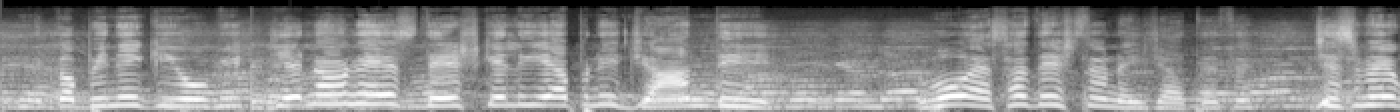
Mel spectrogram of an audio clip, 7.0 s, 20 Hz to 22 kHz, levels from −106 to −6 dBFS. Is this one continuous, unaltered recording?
no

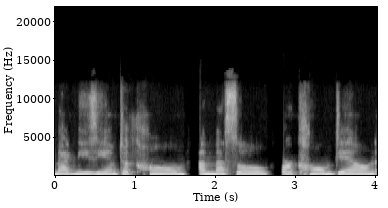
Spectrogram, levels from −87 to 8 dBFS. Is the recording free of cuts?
no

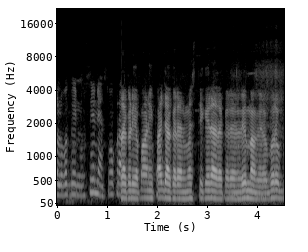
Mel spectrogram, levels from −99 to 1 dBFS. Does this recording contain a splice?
yes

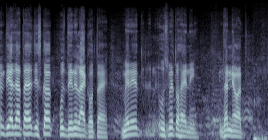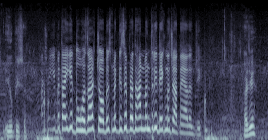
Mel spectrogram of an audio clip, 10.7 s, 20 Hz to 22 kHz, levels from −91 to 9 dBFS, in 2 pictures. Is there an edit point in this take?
no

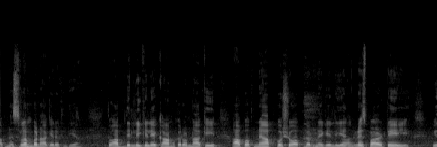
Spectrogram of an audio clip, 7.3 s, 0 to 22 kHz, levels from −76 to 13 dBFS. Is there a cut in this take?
yes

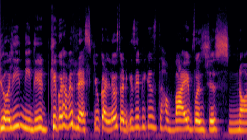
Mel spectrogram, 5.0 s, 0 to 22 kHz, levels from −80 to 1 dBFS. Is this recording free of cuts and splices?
yes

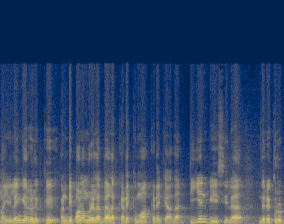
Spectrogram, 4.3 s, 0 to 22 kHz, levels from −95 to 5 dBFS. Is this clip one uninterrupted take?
no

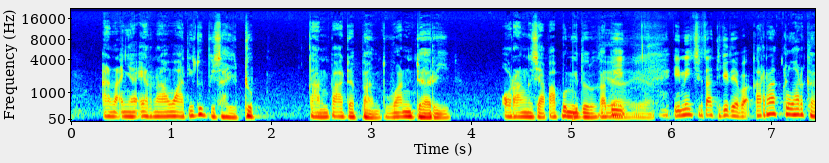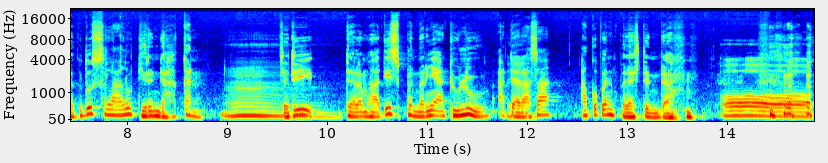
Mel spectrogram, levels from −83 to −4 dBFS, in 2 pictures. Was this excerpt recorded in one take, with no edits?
yes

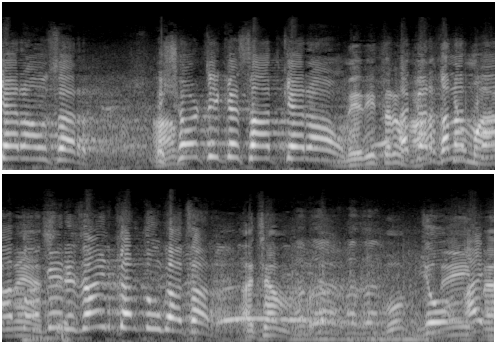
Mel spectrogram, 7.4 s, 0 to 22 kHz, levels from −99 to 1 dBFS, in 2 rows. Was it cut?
yes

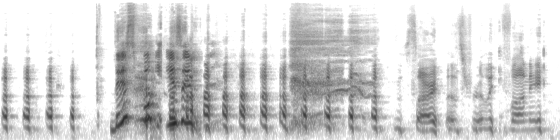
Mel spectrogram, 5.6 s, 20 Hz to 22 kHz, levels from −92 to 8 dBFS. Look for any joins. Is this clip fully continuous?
yes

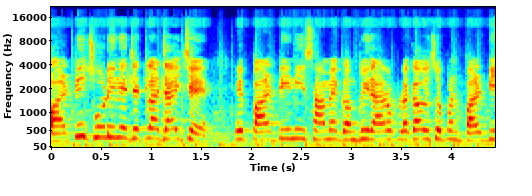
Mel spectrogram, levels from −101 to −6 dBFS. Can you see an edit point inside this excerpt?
no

